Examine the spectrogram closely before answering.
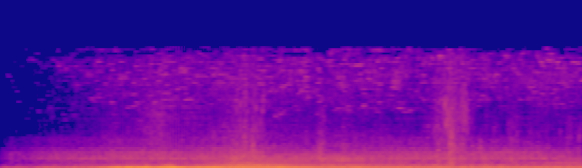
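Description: A deep magical whoosh swells and slowly fades.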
